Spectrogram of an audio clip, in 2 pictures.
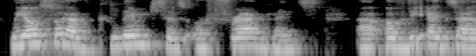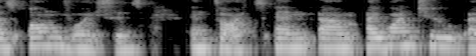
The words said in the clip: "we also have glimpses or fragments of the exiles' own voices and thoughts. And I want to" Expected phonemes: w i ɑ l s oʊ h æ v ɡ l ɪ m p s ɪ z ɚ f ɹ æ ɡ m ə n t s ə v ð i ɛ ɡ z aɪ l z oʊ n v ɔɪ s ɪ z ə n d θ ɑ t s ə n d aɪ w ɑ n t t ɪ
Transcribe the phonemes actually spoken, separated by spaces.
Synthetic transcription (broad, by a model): w i ɑ l s oʊ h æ v ɡ l ɪ m p s ɪ z ɚ f ɹ æ ɡ m ə n t s ə v ð i ɛ ɡ z aɪ l z oʊ n v ɔɪ s ɪ z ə n θ ɑ t s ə n aɪ w ɑ n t t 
